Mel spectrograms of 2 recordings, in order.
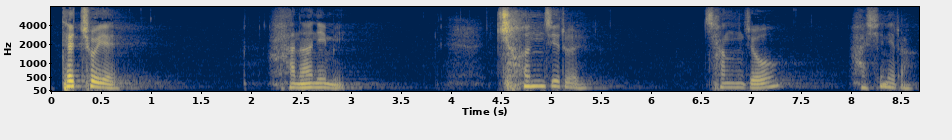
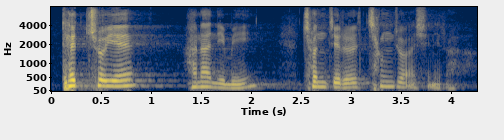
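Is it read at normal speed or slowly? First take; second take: slowly; normal. First: It is read slowly. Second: It is read at normal speed.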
